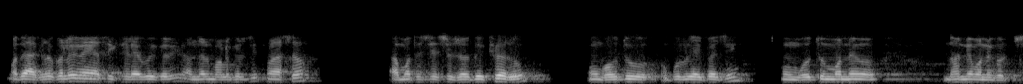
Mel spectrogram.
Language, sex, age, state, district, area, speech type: Odia, male, 45-60, Odisha, Nayagarh, rural, conversation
